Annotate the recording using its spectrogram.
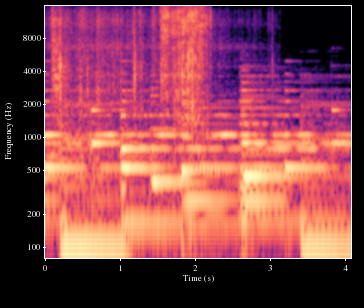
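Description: Background piano music with a deep bass note under it, the chords changing about every second. A hissing, rattling layer sits over the music for the first three seconds, then cuts off.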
